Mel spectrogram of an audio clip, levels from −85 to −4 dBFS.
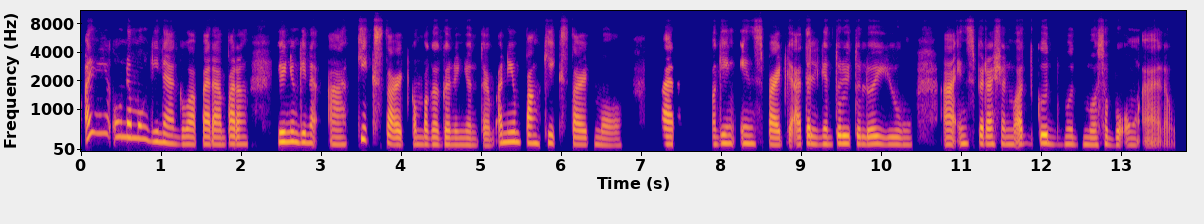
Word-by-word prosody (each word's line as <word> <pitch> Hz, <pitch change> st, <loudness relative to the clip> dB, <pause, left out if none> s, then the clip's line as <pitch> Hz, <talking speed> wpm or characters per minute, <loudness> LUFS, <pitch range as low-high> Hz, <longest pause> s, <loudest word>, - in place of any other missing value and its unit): ano -, -, +4 dB, 0.2 s
yung -, -, -16 dB
una 330 Hz, -, +6 dB
mong 305 Hz, -4 st, -1 dB
ginagawa 185 Hz, -7 st, 0 dB
para 170 Hz, -1 st, +2 dB
parang 175 Hz, +1 st, +1 dB, 0.4 s
yun 225 Hz, 0 st, +7 dB
yung -, -, +1 dB
gina 210 Hz, -3 st, 0 dB, 0.2 s
ah, 170 Hz, 0 st, -3 dB
kickstart 185 Hz, -, +2 dB
kumbaga 165 Hz, 0 st, -1 dB
gano'n 160 Hz, 0 st, -2 dB
'yong 150 Hz, -, -12 dB
term, 145 Hz, -1 st, -5 dB
ano 210 Hz, +2 st, +1 dB
'yong 220 Hz, -, -2 dB
pang-kickstart 185 Hz, -5 st, 0 dB
mo 150 Hz, -3 st, -7 dB, 0.4 s
para 180 Hz, -2 st, +4 dB, 0.5 s
maging 190 Hz, +1 st, -1 dB
inspired 180 Hz, -4 st, +1 dB
ka -, -, -1 dB
at 170 Hz, -, 0 dB
talagang 175 Hz, -2 st, +1 dB
tuloy-tuloy 180 Hz, -1 st, +2 dB
'yong, 165 Hz, -1 st, -5 dB, 0.4 s
ah, 170 Hz, -, +5 dB
inspirasyon 180 Hz, -1 st, 0 dB
mo 165 Hz, -, -2 dB
at 180 Hz, +1 st, +1 dB
good 195 Hz, -4 st, +5 dB
mood 175 Hz, -1 st, -6 dB
mo 160 Hz, -1 st, -4 dB
sa -, -, -2 dB
buong 155 Hz, -1 st, -5 dB
araw? -, -, -7 dB
175 Hz, 165 wpm, -24 LUFS, 165-190 Hz, 0.5 s, yun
